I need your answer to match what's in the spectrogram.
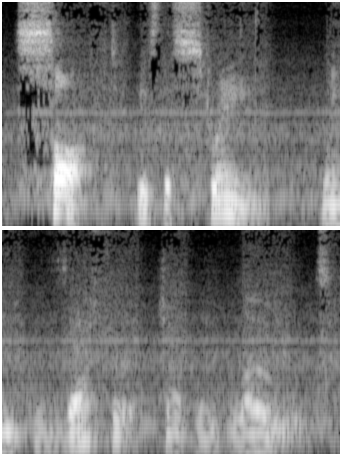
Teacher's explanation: You have two S sounds that soften into two Z sounds.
